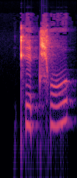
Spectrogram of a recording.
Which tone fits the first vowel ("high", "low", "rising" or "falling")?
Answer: low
